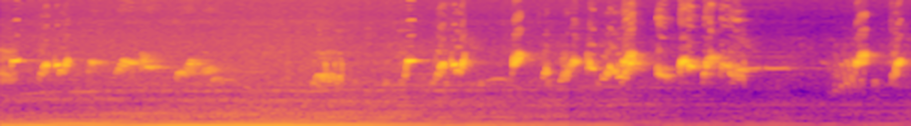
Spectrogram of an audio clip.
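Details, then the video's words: Caged red-whiskered bulbul on a slightly sunny day, singing in a duel against song played from a phone: short warbled, slurred notes in rapid bursts, with a steady low hum loud during the first half. "Chim Chào Mào Của A Tủa Hót Đấu Với Điện Thoại Cực Xung"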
